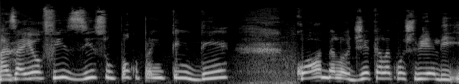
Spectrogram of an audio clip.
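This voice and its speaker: Her pitch swings very widely as this woman talks, the sound dry and close with no echo but with noticeable background noise. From Brazil, Rio de Janeiro suburbs (Realengo). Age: 40s. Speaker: singer and composer. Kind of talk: public conversation on campus.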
